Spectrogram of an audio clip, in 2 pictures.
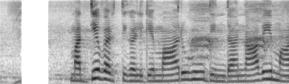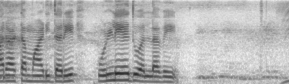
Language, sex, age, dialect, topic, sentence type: Kannada, female, 18-24, Coastal/Dakshin, agriculture, question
